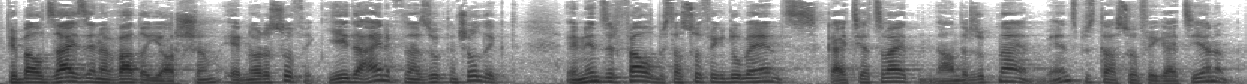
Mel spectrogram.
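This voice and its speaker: A man teaches a legal text at a quick clip, laying out each case in turn. His voice is husky and a little breathy. He talks in a sing-song lecturing cadence that rises and falls through each point. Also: mid-range voice, expressive. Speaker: Talmud teacher.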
